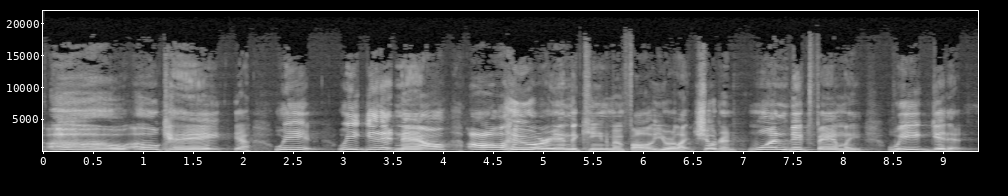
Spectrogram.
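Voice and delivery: hammed-up "now we get it" realization; eager disciples. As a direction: play the disciples loudly catching on. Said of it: "Oh, we can hear them".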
